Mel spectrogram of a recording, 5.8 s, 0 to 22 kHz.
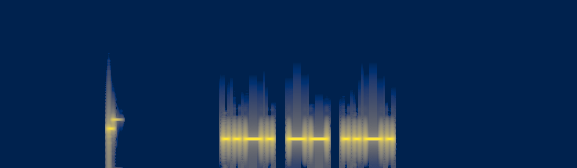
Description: Morse code, heard as a keyed tone, about 22 wpm, 700 Hz. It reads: FMF
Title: USA Call Sign Postfixes - 3 Letters 22wpm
